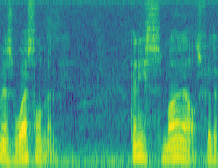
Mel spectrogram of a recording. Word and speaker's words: Wesselman: you're right either that's they said you know this is a vessel man vessel now my wife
